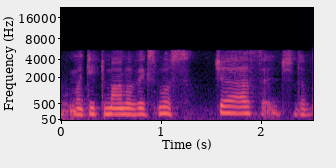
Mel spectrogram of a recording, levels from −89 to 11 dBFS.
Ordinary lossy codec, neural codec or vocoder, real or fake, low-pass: MP3, 48 kbps; codec, 16 kHz, 1.1 kbps, Voila-Tokenizer; fake; 5.4 kHz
